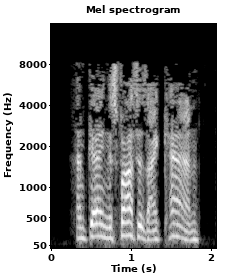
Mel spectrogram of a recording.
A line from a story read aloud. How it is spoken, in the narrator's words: Klaus cried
